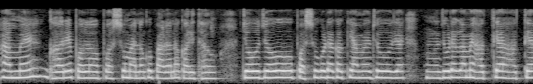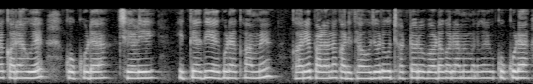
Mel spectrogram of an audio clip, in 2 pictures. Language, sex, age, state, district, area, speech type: Odia, female, 18-30, Odisha, Kandhamal, rural, spontaneous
